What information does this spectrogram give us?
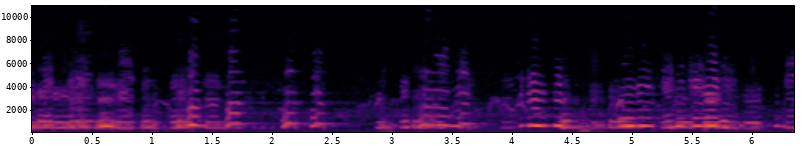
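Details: Whooper swans gathered for the January 2023 evening feed on the Folly Pond, Caerlaverock, viewed from an overlooking farmhouse: bugling honks from many birds in irregular bursts, some notes bending upward, over a clean background.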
